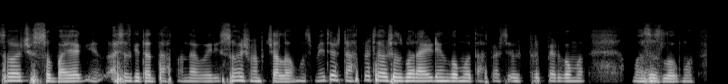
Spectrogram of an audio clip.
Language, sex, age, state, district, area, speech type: Kashmiri, male, 45-60, Jammu and Kashmir, Budgam, urban, spontaneous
